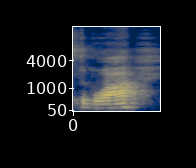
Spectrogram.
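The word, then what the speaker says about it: Du Bois: popular spokesperson and I do not send me emails about I'm pronouncing that wrong it's de Bois he pronounced it the Bo and so if he pronounced it Deo it's Deo Deo he had the exact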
